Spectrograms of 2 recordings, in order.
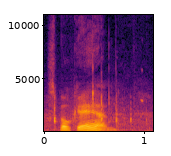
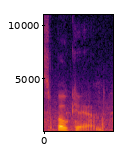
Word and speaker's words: Spokane: in the world like out here people say Spokane like back east we call it spoken another thing is like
